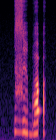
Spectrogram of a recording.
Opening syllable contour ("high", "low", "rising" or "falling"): falling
